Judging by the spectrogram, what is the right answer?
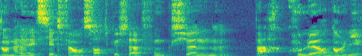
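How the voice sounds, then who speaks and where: A man's very deep, low voice in a monotone, flat delivery at a fairly slow pace, with audible room echo. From France, Auvergne. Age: 20s. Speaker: photographer. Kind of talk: interview monologue. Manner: hesitant, with fillers.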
